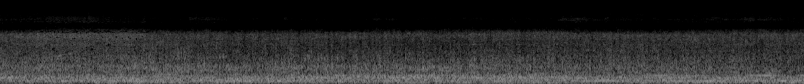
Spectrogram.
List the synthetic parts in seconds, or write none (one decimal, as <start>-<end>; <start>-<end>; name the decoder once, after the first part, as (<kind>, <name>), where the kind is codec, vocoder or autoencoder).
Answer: 3.4-4.0 (vocoder, Vocos)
